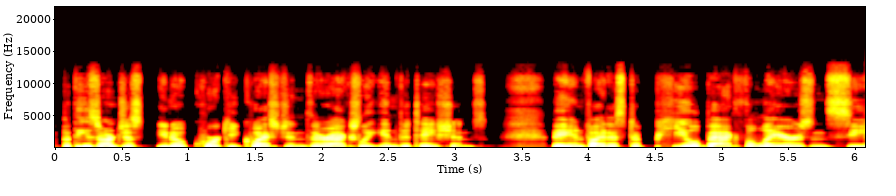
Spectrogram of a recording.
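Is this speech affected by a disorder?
No.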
